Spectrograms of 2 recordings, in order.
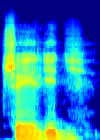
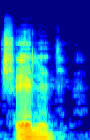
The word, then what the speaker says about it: челядь: У ненаголошеній позиції літературний звук А – у покутських, гуцульських, надністрянських говорах, як правило, заступається звуком «і» – «челідь», «десять», «тігнути». Така вимова в літературній мові не допускається. Треба вимовляти «челядь», «десять», «тягнути».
